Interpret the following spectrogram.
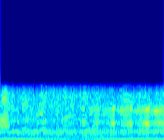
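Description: An engine idling steadily with a low hum, over background crowd noise.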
